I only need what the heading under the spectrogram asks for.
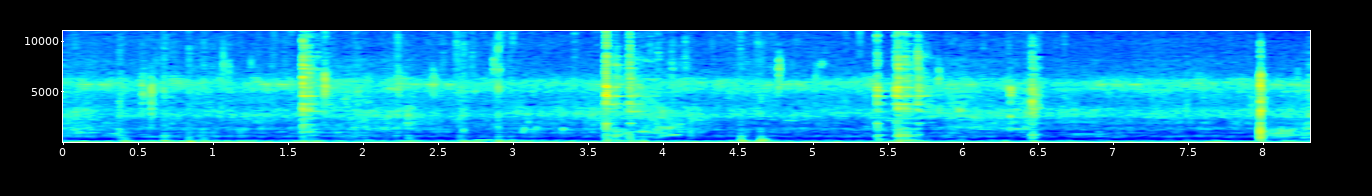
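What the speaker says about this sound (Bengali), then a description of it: "ভাজা প্রায় হয়ে গেছে, আর 1 মিনিট মতো নেড়েচেড়ে নামিয়ে নেব।" A flour and egg snack frying in oil, which foams up around it. The quiet, steady bubbling sizzle is dotted with small crackles and pops, and a few sharper spits stand out.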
